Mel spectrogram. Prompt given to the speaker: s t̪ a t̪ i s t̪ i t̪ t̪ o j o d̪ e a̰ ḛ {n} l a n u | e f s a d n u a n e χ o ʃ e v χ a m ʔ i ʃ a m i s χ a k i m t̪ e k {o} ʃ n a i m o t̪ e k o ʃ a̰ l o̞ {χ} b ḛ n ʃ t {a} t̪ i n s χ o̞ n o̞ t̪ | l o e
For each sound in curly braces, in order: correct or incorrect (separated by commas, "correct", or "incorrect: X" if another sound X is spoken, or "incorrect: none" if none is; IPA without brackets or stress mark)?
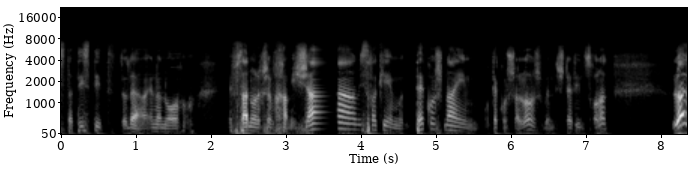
correct, correct, incorrect: ʃ, incorrect: e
